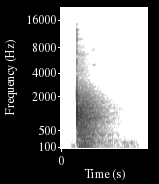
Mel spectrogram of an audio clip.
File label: shell place on table medium; soundpool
